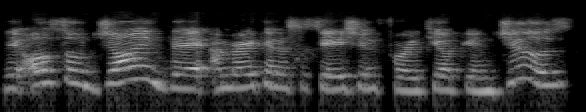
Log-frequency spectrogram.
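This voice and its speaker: A woman's voice: mid-range voice, animated, normal speed, dull audio. Earnest woman in her thirties. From Israel. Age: 30s. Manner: earnest, many fillers and restarts. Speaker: activist and association chairperson. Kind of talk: personal account in an interview.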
